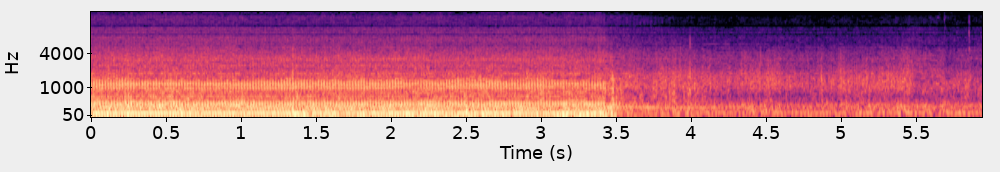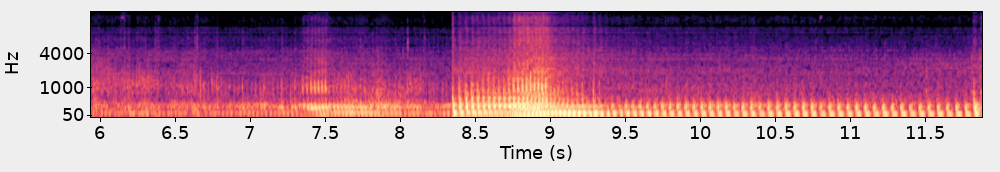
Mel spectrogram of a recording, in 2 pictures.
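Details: 2001 Polaris Sportsman 500 HO after flood repair, test ride: single cylinder revs, drops to quiet idle, picks up cleanly, smooth and healthy through loud aftermarket muffler; AWD and cooling fan working; primary clutch engagement delayed.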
